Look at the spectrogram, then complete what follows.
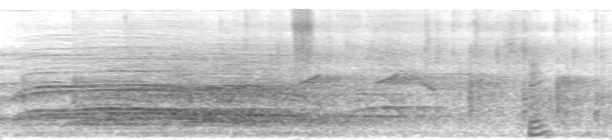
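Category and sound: crowd, audience cheering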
